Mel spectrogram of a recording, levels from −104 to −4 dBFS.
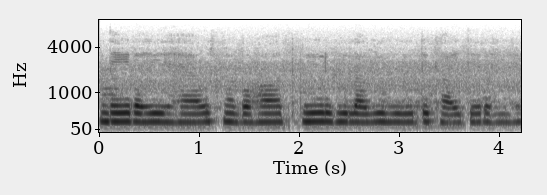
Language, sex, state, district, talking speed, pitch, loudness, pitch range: Hindi, female, Bihar, Madhepura, 185 wpm, 185 Hz, -24 LUFS, 180-190 Hz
